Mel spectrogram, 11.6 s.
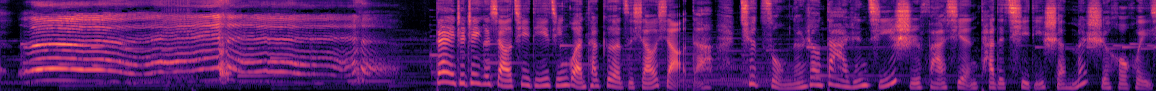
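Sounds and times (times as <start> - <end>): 
baby crying: 0.0 - 4.0
speech: 4.5 - 11.5.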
